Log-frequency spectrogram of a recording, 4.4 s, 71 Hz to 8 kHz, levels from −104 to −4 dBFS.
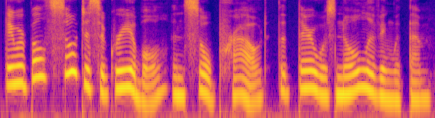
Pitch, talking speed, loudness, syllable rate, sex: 215 Hz, 205 wpm, -16 LUFS, 5.2 syllables/s, female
